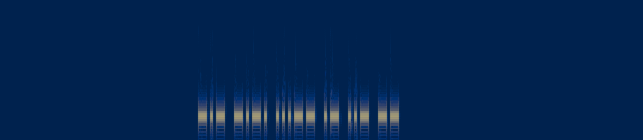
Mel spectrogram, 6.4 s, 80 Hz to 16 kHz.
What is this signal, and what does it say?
Morse code, heard as a keyed tone, about 37 wpm, 700 Hz. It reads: KC3AUM
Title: USA Call Signs - 6 Characters - Repeated 2x - 40wpm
